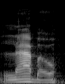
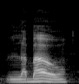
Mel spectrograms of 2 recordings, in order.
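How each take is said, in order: First: "Labo" as LAB-oh, full first vowel; plain first-syllable Labo. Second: "Labo" as luh-BOH, weight on the end; Laboon-style Labo. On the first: Reader checks the name on the page, "Labo" as LAB-oh. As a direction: say "Labo" as LAB-oh, low and falling. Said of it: "Labo. There we go". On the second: Reader jokes it is short for Laboon, "Labo" as luh-BOH. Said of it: "Short for Laboon". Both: Shown as a demonstration.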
